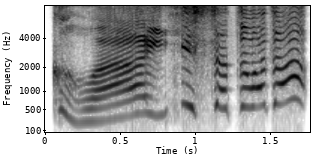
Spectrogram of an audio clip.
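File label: voice Skill, voices heroes, Japanese; kingsraid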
